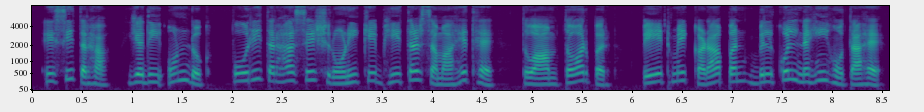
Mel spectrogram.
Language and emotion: Hindi, neutral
